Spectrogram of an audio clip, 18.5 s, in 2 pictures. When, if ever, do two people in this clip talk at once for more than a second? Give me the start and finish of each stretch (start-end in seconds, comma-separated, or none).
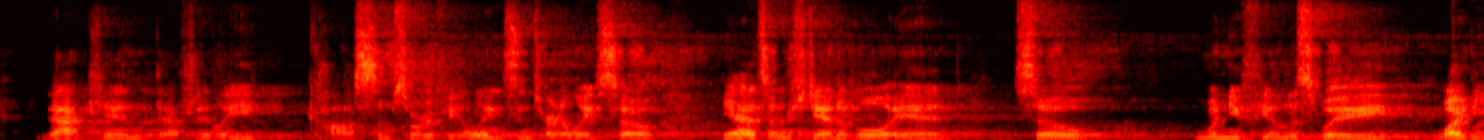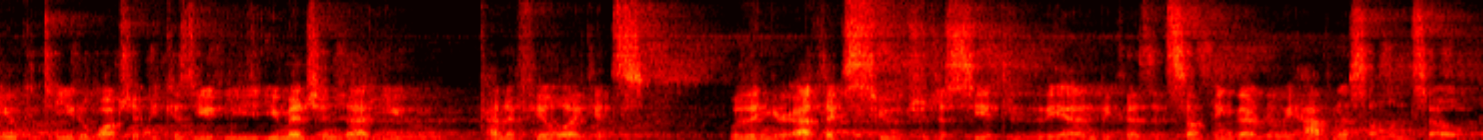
none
